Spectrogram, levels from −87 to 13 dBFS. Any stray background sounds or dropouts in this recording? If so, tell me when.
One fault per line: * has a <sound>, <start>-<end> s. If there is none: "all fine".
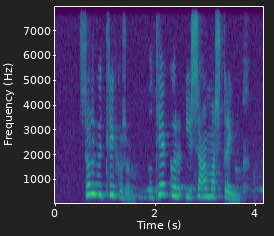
all fine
